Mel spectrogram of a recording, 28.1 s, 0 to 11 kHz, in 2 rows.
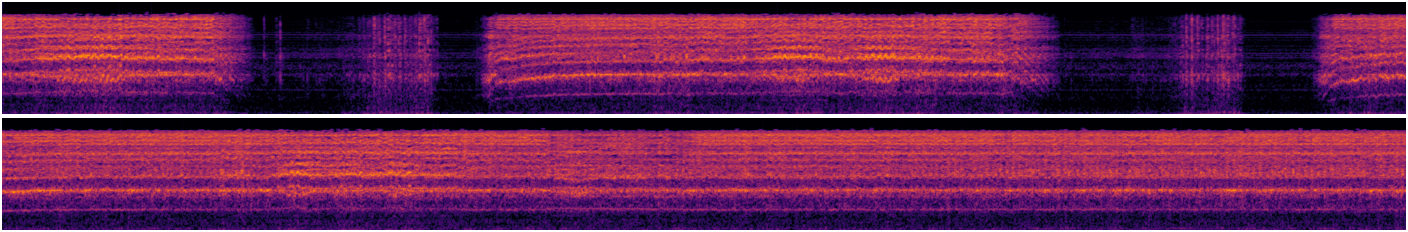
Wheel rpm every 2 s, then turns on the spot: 160, 50, 60, 160, 160, 50, 30, 150, 160, 160, 160, 160, 160, 160.
2-4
